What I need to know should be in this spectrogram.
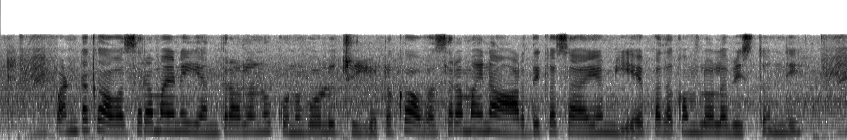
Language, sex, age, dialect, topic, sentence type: Telugu, female, 18-24, Central/Coastal, agriculture, question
